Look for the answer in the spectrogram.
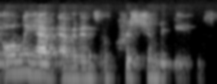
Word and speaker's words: Beguines: Yeah, Beguines.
